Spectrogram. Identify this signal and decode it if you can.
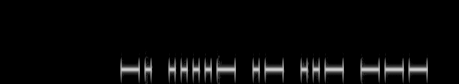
Morse code, heard as a keyed tone, about 20 wpm, 700 Hz. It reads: N4AUO
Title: USA Call Signs - 5 Characters - 3x Character Spacing - 20wpm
